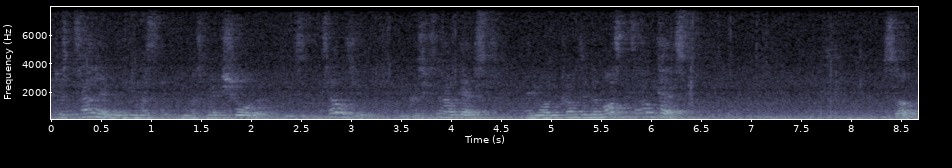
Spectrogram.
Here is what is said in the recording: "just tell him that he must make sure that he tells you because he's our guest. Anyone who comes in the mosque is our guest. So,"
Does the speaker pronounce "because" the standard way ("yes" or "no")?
yes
